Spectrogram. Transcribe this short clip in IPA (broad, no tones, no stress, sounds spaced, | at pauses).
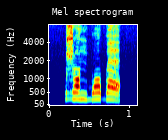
ʐ ɒ n b ɔ b æ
